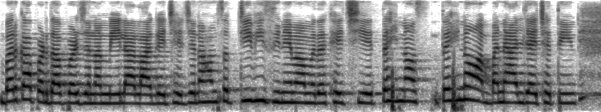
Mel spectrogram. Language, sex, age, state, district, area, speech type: Maithili, other, 18-30, Bihar, Saharsa, rural, spontaneous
